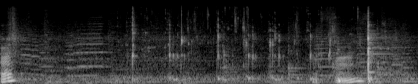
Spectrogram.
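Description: Apple Pucker liqueur poured from a bottle through a pour spout into a glass, a thin steady trickle, with a few light glass clicks.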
